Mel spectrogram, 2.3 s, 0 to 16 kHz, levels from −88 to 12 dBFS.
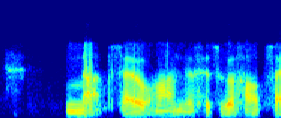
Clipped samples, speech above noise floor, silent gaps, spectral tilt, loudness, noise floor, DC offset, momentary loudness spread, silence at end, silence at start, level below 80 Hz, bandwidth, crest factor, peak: under 0.1%; 28 dB; none; -9.5 dB/octave; -24 LUFS; -50 dBFS; under 0.1%; 7 LU; 0 s; 0.15 s; -58 dBFS; 4.3 kHz; 20 dB; -4 dBFS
